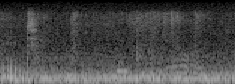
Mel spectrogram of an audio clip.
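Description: Classroom background noise: a steady low hum with faint, indistinct voices and a few light clicks or rustles.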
